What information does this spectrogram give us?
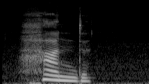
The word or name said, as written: hand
